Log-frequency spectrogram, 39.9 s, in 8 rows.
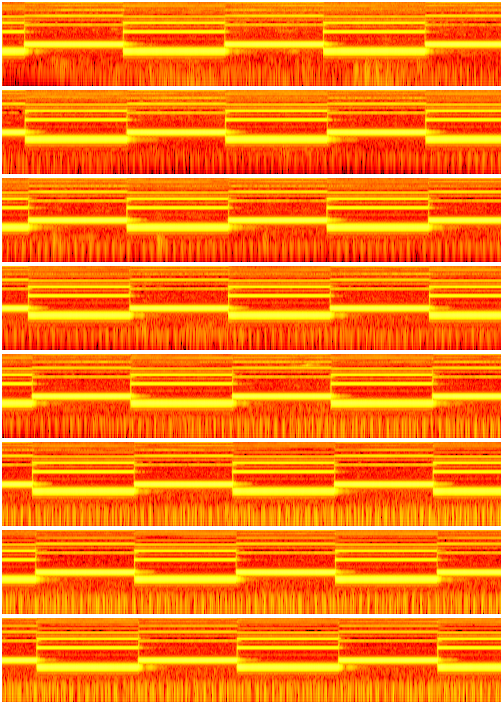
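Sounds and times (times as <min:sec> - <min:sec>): level crossing two-tone alarm: 0:00.0 - 0:39.9
low rumble: 0:00.6 - 0:06.0, 0:21.4 - 0:39.9.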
